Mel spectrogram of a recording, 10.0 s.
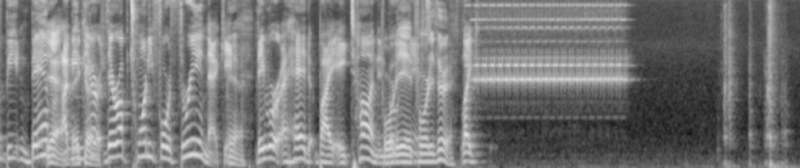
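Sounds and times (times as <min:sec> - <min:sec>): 
speech: 0:00.0 - 0:06.2
landline telephone ringing: 0:05.9 - 0:08.0.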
